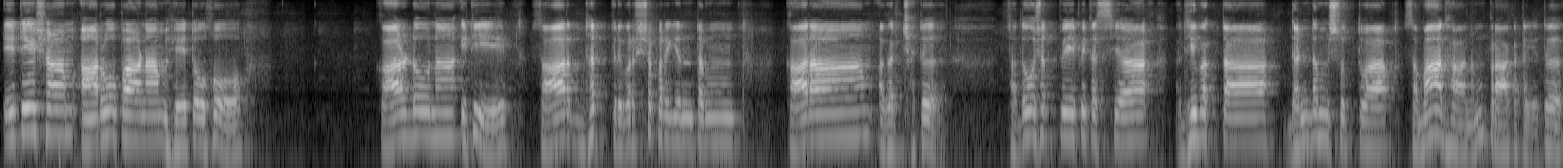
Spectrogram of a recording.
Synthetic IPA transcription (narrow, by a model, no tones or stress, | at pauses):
eːt̪eːʃaːmaːɾoːpaːnaːmɦeːt̪oːɦo | kaːɾɖoːnaːʔit̪isaːɾd̪ʱːɐt̪ːɾiʋɐɾʃɐpɐɾjɐnt̪ɐm | kaːɾaːmɐɡɐɾt͡ʃʰɐt̪ɨ | sɐd̪oːʃɐt̪ʋeːpit̪ɐsjɐɐd̪ʱiʋɐkt̪aːd̪ɐɳɖɐmʃɾut̪ʋaːsɐmaːd̪ʱaːnɐmpɾaːkɐʈɐjɐt̪ɨ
